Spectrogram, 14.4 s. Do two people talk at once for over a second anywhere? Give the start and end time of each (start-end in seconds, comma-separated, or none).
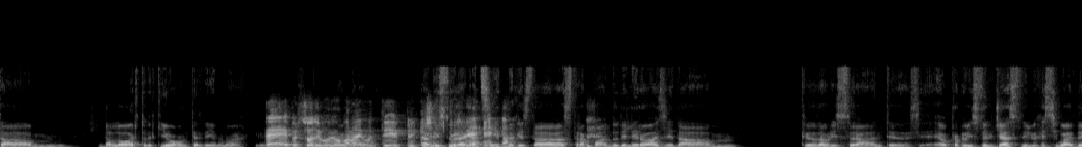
3.5-4.9, 5.6-7.1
